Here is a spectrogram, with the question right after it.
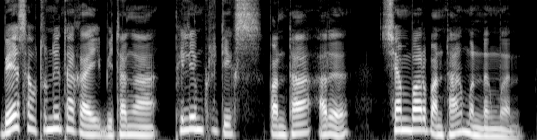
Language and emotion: Bodo, neutral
